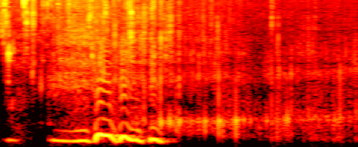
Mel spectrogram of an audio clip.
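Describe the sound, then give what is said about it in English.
A short voiced murmur, then a steady stream of liquid pouring into a glass for over a second, a soft continuous gurgle that tapers off. “Mm, another glass, please? Sure.”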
